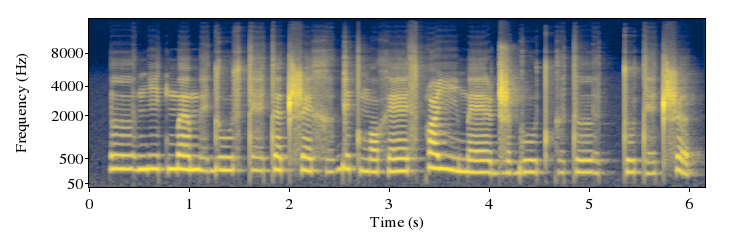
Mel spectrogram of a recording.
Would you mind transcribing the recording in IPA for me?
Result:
lː ə̤ ŋ iː t m ɜ m ɛ̤ d uː s t ɛ̤ t ɜ t ʂ ɛ x ə̤ ɡ e t ŋ ɔ x ɛː s qʷ iː m ɛː ɖ͡ʐ ə ɡ uː t k ə̤ t lː ə̤ tː u t ɛ̤ t ʂ ə

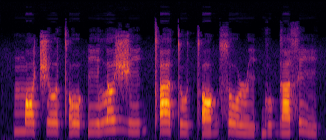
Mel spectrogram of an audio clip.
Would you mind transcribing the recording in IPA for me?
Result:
m ɒ t͡ʃ ɤ tʼ o ʔ i l ʌ ʒ i ɡ tʼ a t u tʼ ɒ ɡ s o ɹ i ʔ ɡ u ɡ a s i

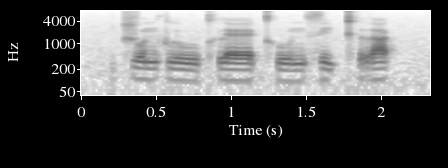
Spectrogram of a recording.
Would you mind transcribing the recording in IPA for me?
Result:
t͡ɕ o˧ n k l uː˨˩ kʰ l ɛː˧ kʰ u˧ n s i˦˥ ʔ kʰ r a˥˩ k̚

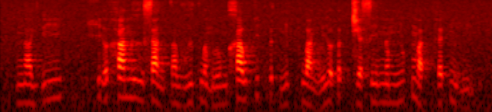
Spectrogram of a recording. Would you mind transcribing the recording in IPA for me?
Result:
n a̤˨˩ j ɗ i˧ | h ḭ˧˥ ə̯ h a˧ n ɣ ɨ̤˨˩ s a˧˩ n t̪ a̤˨˩ w ɣ ɨ˧ k w ə̰˧˨ m l u˨˦ ŋ x a˧ w k i˦˥ k̚ ɗ ə˨˩ t̚ ɲ ə˦˥ p̚ k w a˧˩ ŋ l i˧ ə̯ ʔ ə˦˥ t̚ t͡ɕ ɛ˨˦ s i˧ n ə˧ m ɲ u˦˥ k̚ m a˨˩ t̚ h ɛ˦˥ t̚ m ḭ˧˨ ə̯ ɲ ḭ˧˨ ʔ

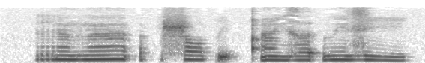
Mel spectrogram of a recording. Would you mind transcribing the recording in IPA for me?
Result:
r œ̃ v œ̃ː ʔ | ɬ ɔ p ḭ ʔ qʼ ĩ ɣ əː ʔ β ĩ z i

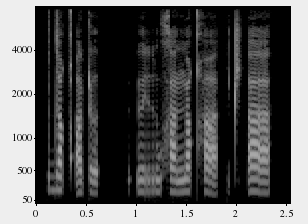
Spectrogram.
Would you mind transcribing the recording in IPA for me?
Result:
d ə qʼ a ʈ ə | ʔ ʏ r u x a ŋ ʏ qʰ a | t͡ʃʼ a

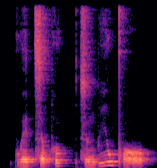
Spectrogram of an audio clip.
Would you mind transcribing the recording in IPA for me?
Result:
kʷ ɛː˨˥ t̚ s ɐ˨˥ p̚ h ʊ˥ k̚ | t͡s ɵ˨ n p iː˥ w pʰ ɔː˨˩

